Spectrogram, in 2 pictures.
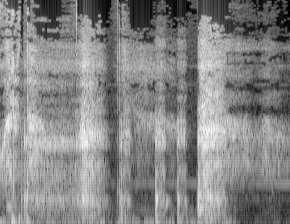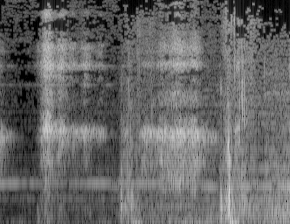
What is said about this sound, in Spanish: No solo oigo cómo se acerca. Está sollozando.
